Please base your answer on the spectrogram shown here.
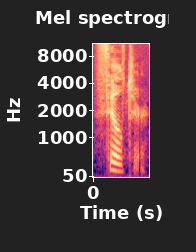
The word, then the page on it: philter: American English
